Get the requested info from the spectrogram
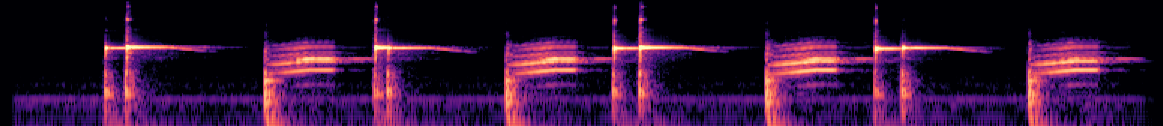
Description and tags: A short clip from my Roland kit. Thanks. :^)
